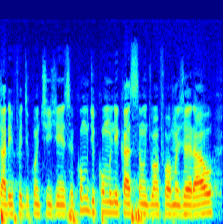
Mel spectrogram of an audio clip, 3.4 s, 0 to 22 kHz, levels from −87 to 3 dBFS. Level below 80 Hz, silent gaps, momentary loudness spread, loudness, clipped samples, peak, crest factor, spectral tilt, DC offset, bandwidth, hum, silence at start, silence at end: -30 dBFS; none; 8 LU; -20 LUFS; under 0.1%; -4 dBFS; 16 dB; -7 dB/octave; under 0.1%; 11.5 kHz; none; 0 s; 0.05 s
